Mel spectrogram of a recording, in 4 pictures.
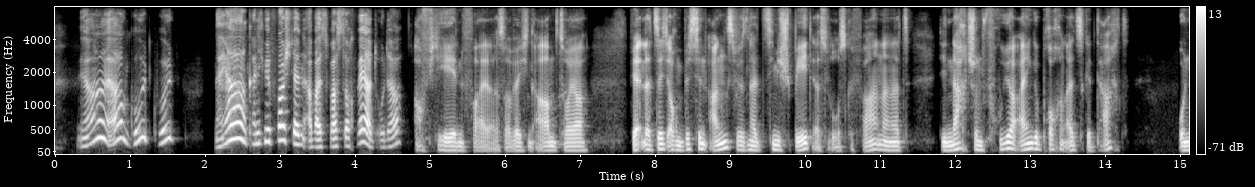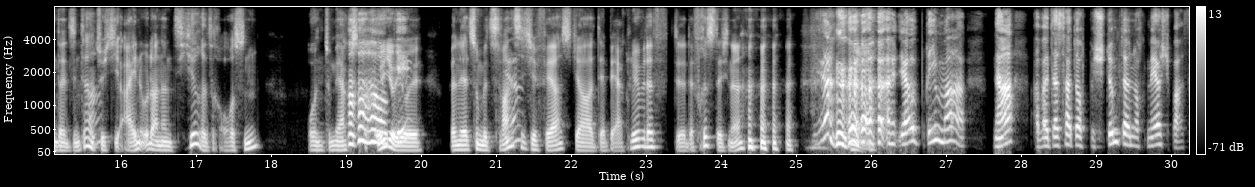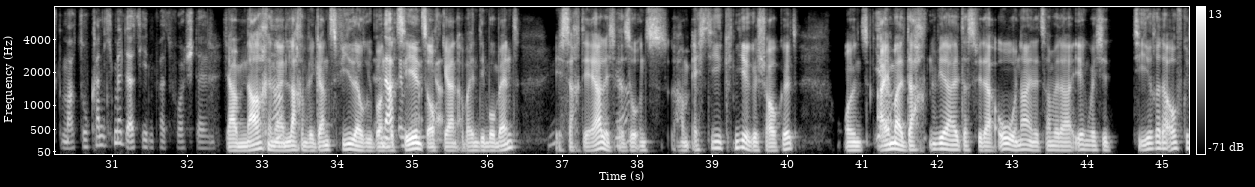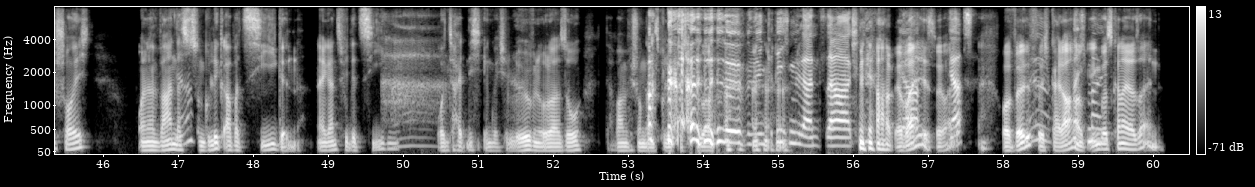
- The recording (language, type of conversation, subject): German, podcast, Was macht für dich einen guten Wochenendtag aus?
- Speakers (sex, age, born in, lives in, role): female, 55-59, Germany, United States, host; male, 25-29, Germany, Germany, guest
- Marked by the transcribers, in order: stressed: "jeden"; laugh; stressed: "Tiere"; laugh; other background noise; unintelligible speech; stressed: "Ziegen"; drawn out: "Ah"; laugh; laughing while speaking: "Löwen, in Griechenland"; laugh; laughing while speaking: "Ja"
